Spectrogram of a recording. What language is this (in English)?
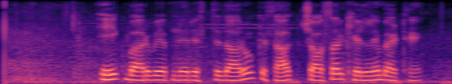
Hindi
